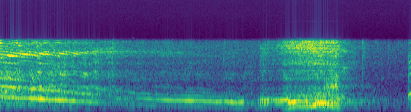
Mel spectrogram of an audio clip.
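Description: Exaggerated comic snore performed by an actor for radio: a long whistling tone that slides slowly downward, then a short loud snore about three seconds in that fades away.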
